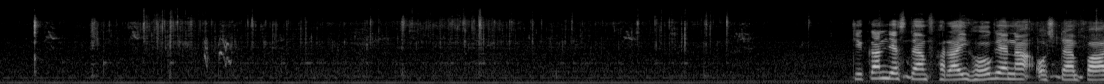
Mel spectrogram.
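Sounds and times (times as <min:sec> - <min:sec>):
chicken frying with sizzling pops: 0:00.3 - 0:08.4.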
